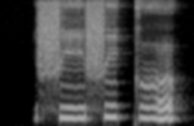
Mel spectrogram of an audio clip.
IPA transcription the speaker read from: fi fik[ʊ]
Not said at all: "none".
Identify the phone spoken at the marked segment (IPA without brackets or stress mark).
ʊ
